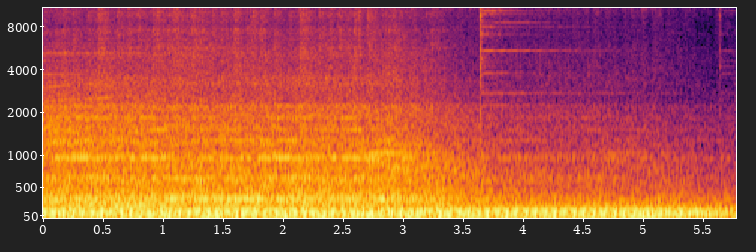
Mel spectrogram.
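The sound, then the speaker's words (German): A nuclear reactor powering up gives a loud, steady low rumble with a rapid pulsing texture throughout, and a thin high tone enters about midway. “Der Reaktor fährt wieder hoch. Leistungsstufe 1.”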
